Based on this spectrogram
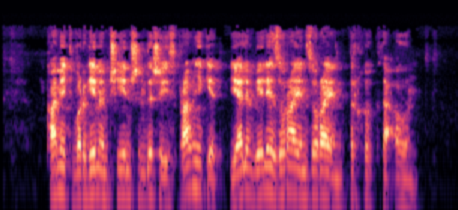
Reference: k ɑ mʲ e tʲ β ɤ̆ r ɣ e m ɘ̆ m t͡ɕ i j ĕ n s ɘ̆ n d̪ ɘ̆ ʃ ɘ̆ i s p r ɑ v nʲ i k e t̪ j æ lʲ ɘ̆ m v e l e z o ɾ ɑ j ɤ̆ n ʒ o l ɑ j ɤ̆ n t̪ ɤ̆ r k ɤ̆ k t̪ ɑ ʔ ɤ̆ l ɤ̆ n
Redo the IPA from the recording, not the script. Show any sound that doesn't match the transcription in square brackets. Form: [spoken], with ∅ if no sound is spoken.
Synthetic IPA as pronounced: k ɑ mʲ e tʲ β ɤ̆ r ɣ e m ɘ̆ m t͡ɕ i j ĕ n [ʃ] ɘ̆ n d̪ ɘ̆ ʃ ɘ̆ i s p r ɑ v nʲ i k e t̪ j æ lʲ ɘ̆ m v e l e z o ɾ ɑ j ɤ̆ n [z] o [ɾ] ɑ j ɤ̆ n t̪ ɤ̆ r [x] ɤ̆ k t̪ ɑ ʔ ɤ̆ l ɤ̆ n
